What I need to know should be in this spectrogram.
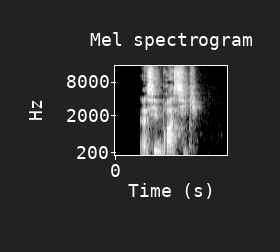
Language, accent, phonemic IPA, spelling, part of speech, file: French, France, /a.sid bʁa.sik/, acide brassique, noun, LL-Q150 (fra)-acide brassique.wav
- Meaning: brassic acid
